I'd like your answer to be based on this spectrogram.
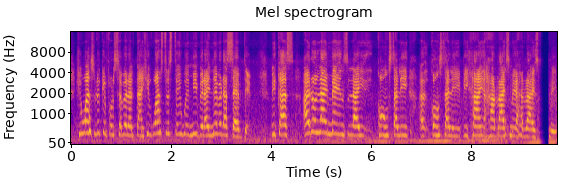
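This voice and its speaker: With a Spanish accent and high pitch, a woman speaks in a raised, projected voice over noticeable background noise. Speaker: local activist. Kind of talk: testimony. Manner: halting.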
